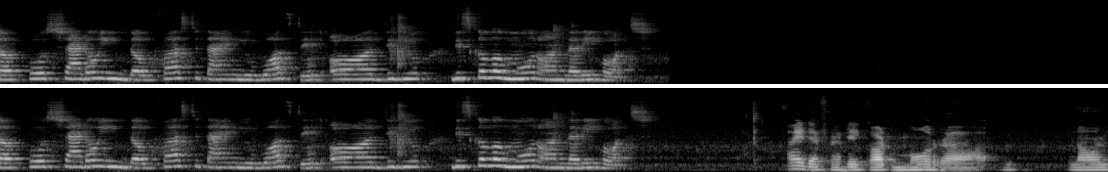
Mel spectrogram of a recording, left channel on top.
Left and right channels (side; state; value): left; drops out; at 6.6 s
